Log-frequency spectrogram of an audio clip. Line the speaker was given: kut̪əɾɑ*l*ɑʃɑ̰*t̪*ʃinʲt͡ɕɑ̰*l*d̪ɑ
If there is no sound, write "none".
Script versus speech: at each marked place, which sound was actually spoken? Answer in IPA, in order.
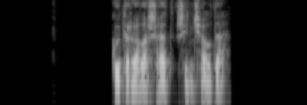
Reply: l, t̪, l

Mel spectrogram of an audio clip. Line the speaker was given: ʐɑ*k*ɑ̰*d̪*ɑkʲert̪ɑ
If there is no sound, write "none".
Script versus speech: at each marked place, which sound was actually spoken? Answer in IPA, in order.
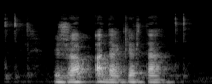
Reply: p, d̪

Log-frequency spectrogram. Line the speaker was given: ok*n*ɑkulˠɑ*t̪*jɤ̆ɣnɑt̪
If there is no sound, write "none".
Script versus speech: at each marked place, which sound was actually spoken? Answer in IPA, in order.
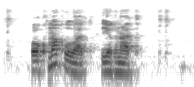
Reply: m, t̪

